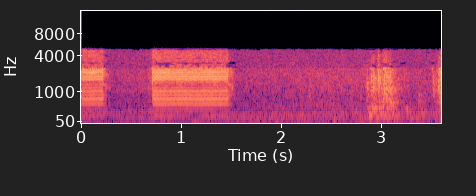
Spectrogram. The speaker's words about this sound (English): But let us return to the present, and reporter Luke Harvey pressing the bell marked Staley, landlord, in his brownstone house.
